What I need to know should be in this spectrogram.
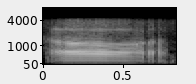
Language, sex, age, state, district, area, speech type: Assamese, male, 30-45, Assam, Sonitpur, rural, conversation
